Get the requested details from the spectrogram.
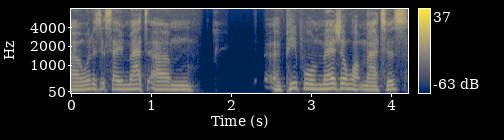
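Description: Recorded with a dry, close sound and no echo, a man with a British accent speaks at a moderate pace. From UK, of Jamaican parents. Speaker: podcast host and personal development coach. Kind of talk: interview. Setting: video call.

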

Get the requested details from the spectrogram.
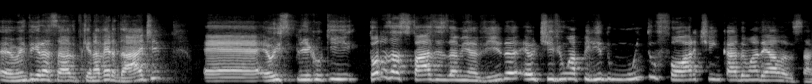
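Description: A man's raised, projected voice, high-pitched with a bright, sharp tone, lively intonation and a moderate pace. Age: 30s. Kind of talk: interview. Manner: halting.

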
